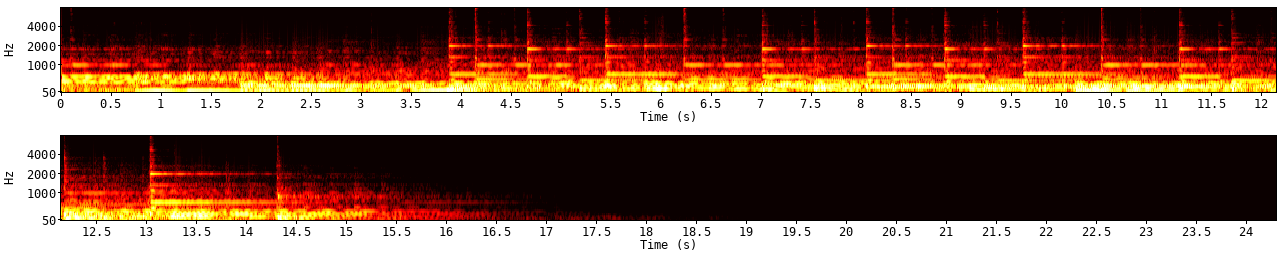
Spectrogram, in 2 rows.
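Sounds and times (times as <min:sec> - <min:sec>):
harmonic tone: 0:00.0 - 0:14.4.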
